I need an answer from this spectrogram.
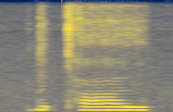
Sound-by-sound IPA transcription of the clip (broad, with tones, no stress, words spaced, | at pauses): dɪ˦ʔtʰa˦ɪ̯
